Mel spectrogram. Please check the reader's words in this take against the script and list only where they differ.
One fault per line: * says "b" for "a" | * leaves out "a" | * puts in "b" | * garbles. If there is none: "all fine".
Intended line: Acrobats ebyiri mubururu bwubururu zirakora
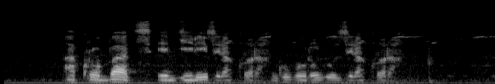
* says "zirakora" for "mubururu"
